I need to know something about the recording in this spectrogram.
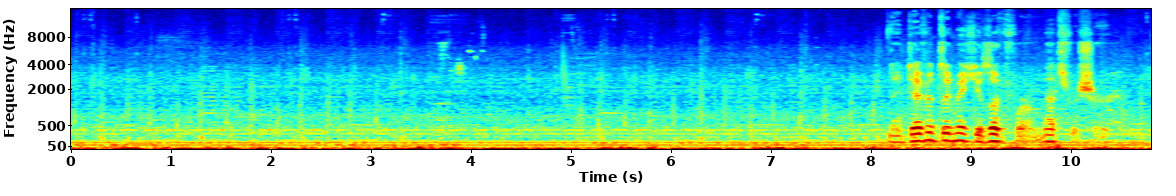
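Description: Footsteps run over dirt ground.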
